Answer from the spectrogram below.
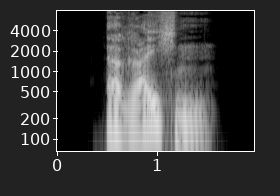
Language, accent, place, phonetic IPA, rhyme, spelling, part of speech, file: German, Germany, Berlin, [ɛɐ̯ˈʁaɪ̯çn̩], -aɪ̯çn̩, Erreichen, noun, De-Erreichen.ogg
- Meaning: gerund of erreichen (“achievement, achieving; reaching”)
